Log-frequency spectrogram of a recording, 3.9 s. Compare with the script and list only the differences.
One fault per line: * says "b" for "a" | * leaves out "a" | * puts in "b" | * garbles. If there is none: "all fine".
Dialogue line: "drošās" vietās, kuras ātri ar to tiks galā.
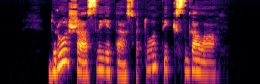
* leaves out "kuras ātri"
